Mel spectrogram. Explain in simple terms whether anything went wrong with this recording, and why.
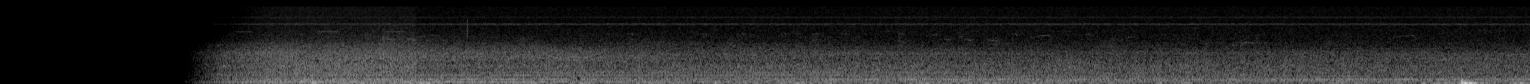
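Nothing went wrong with this audio. The sound fades in smoothly over about one second, beginning around 2 s and reaching full level at 2.99 s, the way an editor would ease it in, with no click or sudden jump.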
